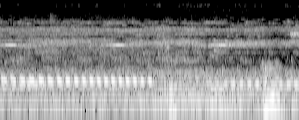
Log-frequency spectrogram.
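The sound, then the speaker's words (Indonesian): Someone imitates a children's squeaky rubber duck bath toy with a quick, steady run of high squeaks, fairly loud, then a few softer, looser squeaks near the end. “Tau gak sih mainan anak-anak yang di air, di ember? Bebek.”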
